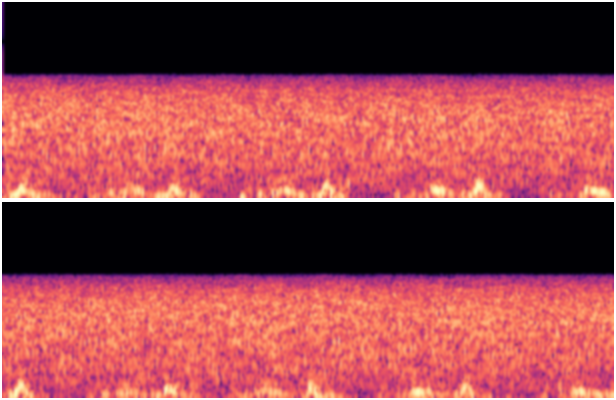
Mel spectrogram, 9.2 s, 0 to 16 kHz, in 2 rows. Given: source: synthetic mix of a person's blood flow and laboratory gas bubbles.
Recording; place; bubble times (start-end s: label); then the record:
Doppler ultrasound of blood flow; precordium
2.56-2.64 s: bubbles
3.03-3.10 s: bubbles
From the record:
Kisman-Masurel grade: 111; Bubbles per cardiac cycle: 1 to 2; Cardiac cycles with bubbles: 1 to 10%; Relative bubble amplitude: barely perceptible (0.100 to 0.250); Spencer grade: 1 (occasional bubble signal discernible with the cardiac motion signal, with majority of cardiac periods free of bubbles); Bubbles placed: only in the low amplitude regions of the cardiac cycle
